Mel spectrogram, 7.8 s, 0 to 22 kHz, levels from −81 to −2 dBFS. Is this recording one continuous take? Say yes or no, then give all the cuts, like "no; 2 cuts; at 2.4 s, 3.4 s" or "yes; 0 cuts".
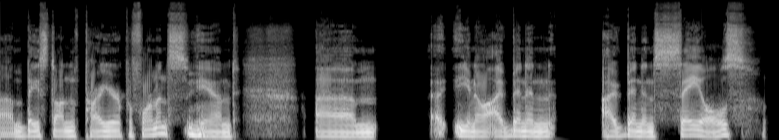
yes; 0 cuts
